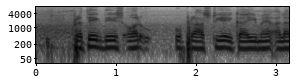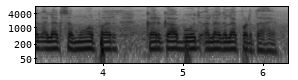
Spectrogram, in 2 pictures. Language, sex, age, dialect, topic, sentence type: Hindi, male, 41-45, Garhwali, banking, statement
